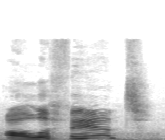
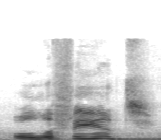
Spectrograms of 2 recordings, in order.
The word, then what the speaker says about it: Oliphant: of 2018 number 1 Eleanor oliphant olifant for those of you who have read it maybe you know exactly how you pronounce her name Ella for Eleanor olifant is completely fine have you read this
